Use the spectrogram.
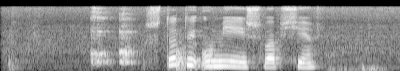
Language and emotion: Russian, neutral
